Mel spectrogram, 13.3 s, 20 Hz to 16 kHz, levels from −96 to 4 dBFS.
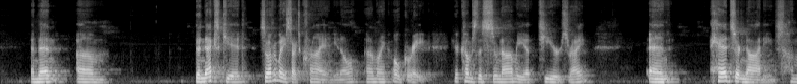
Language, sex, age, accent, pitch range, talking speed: English, male, 40-59, American, 130-160 Hz, 135 wpm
